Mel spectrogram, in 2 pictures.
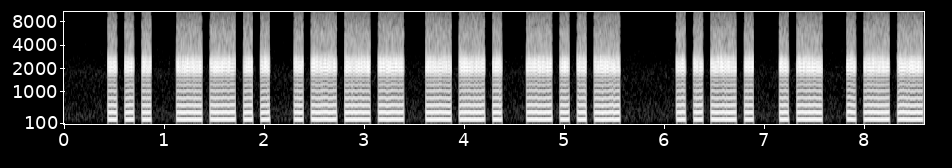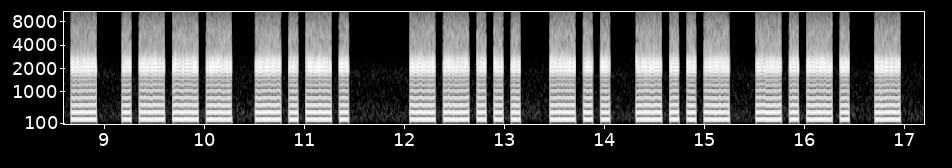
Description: Morse code, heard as a buzzer, hand-sent with a paddle, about 14 wpm. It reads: SZJGX FAJJC 7DXCT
